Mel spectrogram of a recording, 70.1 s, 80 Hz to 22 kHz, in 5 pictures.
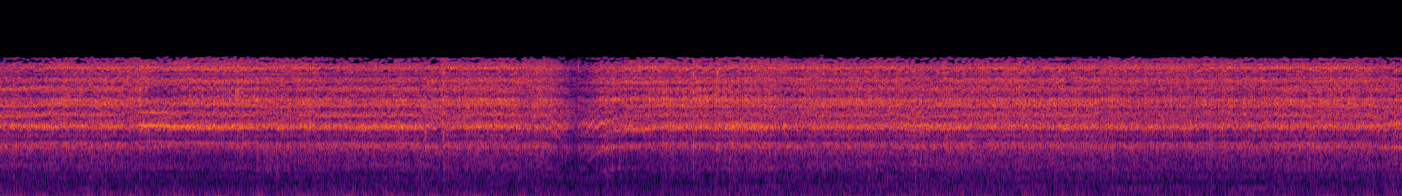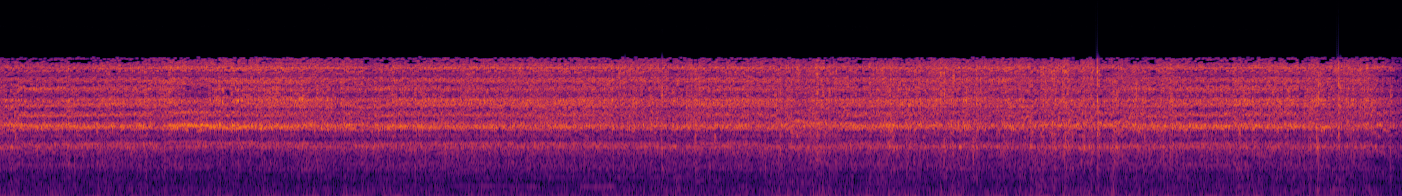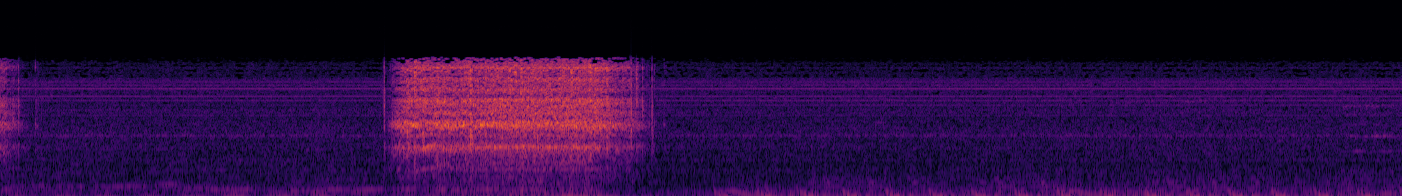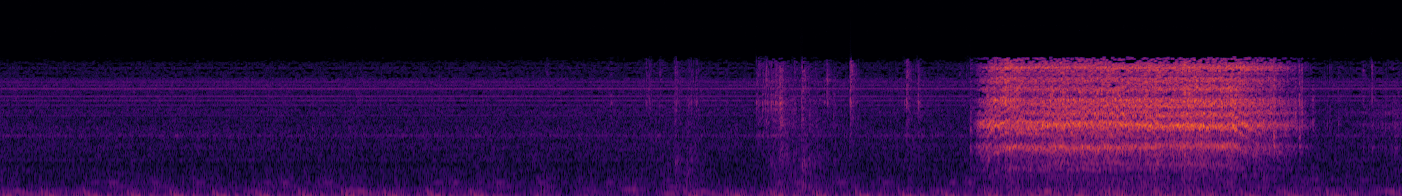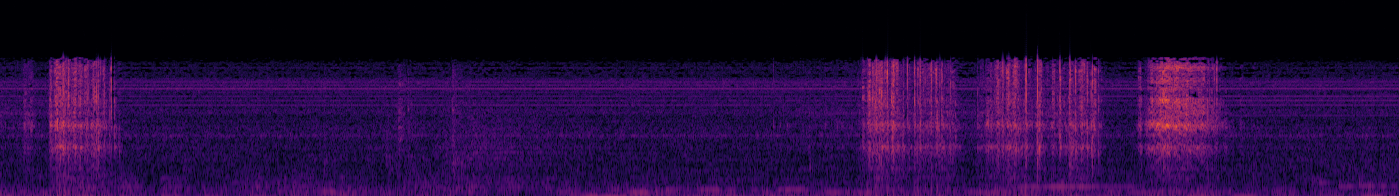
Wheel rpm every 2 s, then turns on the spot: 160, 160, 150, 140, 160, 160, 160, 160, 160, 160, 160, 160, 160, 150, 10, 0, 120, 30, 0, 0, 0, 0, 0, 0, 0, 0, 130, 50, 10, 0, 0, 0, 10, 20, 0.
54-58 64-66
